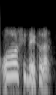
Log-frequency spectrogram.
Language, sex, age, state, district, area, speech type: Punjabi, male, 18-30, Punjab, Muktsar, urban, conversation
